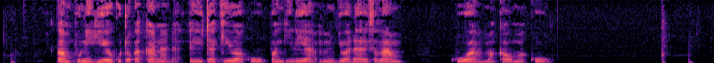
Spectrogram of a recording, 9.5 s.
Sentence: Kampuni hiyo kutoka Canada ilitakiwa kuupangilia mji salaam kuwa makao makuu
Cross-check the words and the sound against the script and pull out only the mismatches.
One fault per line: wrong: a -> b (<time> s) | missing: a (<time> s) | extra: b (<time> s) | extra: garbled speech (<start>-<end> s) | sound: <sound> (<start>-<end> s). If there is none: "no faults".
extra: wa Dar es (4.6 s)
